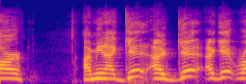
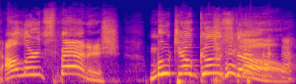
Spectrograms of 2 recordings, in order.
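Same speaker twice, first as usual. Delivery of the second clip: mock eager; 8 semitones higher, slower than usual. Mock eager self, Spanish phrase.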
